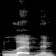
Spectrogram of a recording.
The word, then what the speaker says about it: Lebanon: Here it's commonly known as Lebanon. It's Lebanon, Tennessee. It's one syllable.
